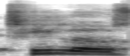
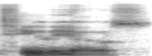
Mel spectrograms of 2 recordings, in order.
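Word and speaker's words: Telos: I might have been pronouncing it wrong. Yeah. Tilos. Subterranean city beneath Mount Shasta. Tilos. Okay, there we go. Mount Tios. Yeah. Tilos. Tilos. I said Tilios.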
